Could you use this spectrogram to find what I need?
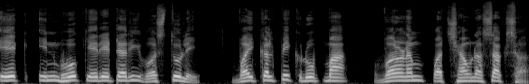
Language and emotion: Nepali, neutral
